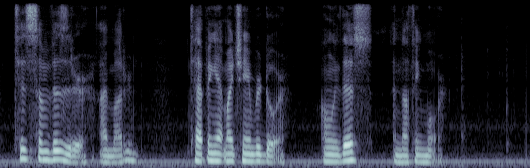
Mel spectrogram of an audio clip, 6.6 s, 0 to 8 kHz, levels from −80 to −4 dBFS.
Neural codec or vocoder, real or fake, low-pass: none; real; 7.2 kHz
